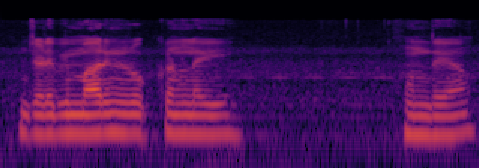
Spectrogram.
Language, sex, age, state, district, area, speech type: Punjabi, male, 18-30, Punjab, Mansa, urban, spontaneous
